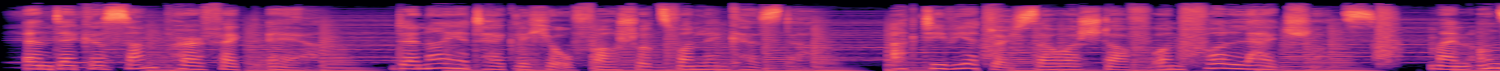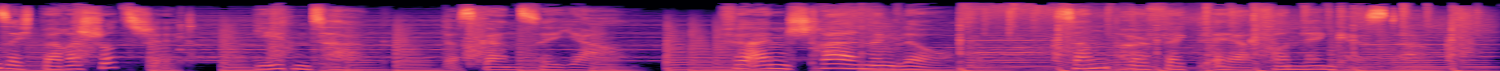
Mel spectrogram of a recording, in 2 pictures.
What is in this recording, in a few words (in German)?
werbung; lancaster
